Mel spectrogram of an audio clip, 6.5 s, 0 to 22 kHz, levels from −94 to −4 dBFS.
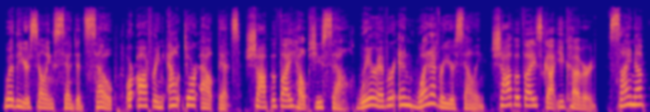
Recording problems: wrong speed, natural pitch; too fast; 1.6 times normal speed

